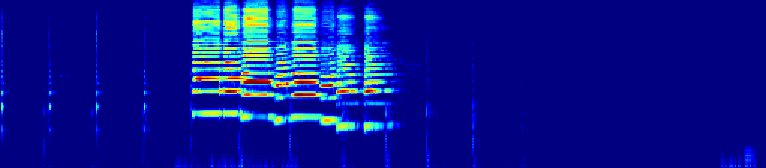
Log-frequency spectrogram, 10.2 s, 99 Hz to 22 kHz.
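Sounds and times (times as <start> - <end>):
harmonica shuffle licks: 2.4 - 5.4.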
